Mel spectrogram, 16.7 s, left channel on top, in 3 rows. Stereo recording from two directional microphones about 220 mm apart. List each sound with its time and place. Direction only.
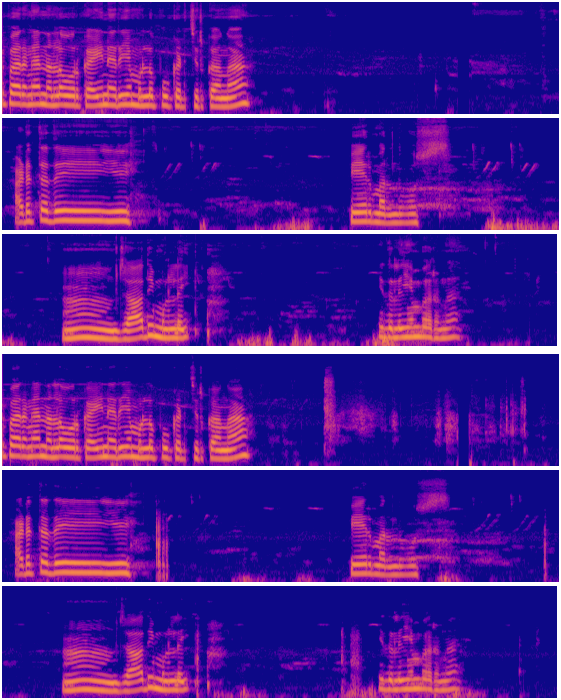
0.0 s speech: 10° left (ahead or behind)
5.6 s speech: 10° left (ahead or behind)
9.0 s speech: 15° left (ahead or behind)
11.7 s speech: 20° left (ahead or behind)
14.8 s speech: 20° left (ahead or behind)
